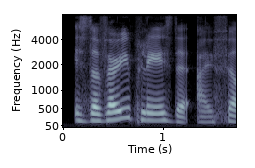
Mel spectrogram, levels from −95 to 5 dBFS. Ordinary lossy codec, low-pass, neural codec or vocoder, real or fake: none; none; none; real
